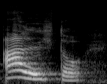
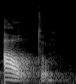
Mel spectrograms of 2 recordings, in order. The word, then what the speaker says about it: alto: Por exemplo, a palavra alto, que se escreve igualzinho em português e significa a mesma coisa também, é pronunciada alto e não alto.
